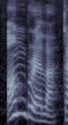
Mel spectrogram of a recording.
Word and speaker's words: umbrella: 그리고이 단어의 가장 큰 강세는 앞부분이 아니라 뒷부분 부분에 있습니다. 그래서 umbrella가 아니라 umbrella umbrella 이렇게 뒷부분을 강조해서 발음해 주셔야 됩니다.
